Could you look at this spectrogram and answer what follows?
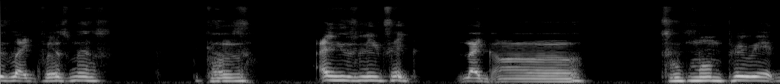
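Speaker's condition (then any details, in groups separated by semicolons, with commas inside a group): Cerebral palsy; cannot walk, uses wheelchair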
